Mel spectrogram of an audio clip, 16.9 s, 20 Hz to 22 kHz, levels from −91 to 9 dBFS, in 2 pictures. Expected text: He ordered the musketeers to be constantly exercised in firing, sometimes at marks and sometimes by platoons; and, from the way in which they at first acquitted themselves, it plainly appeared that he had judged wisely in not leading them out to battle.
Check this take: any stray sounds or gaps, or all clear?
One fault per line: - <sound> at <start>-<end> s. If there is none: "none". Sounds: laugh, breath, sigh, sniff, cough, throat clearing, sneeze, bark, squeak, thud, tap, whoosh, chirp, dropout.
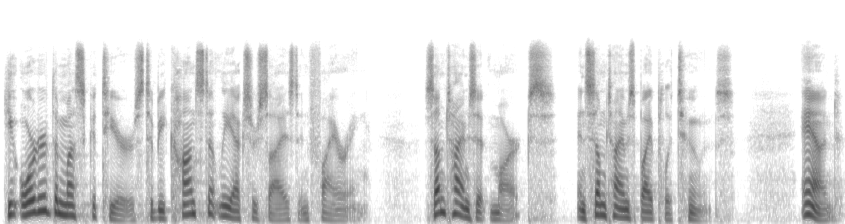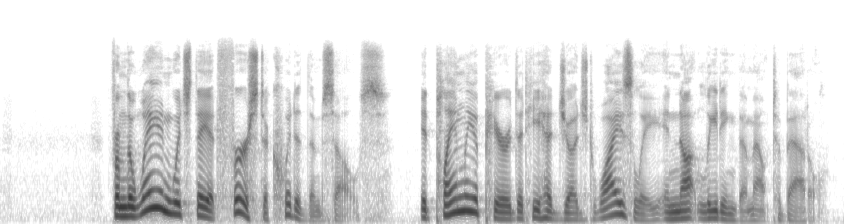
none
